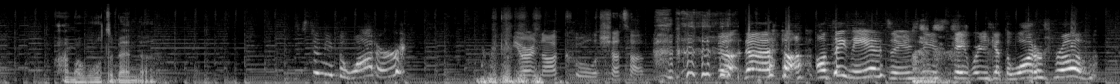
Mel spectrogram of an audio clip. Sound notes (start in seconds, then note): 4.7 chuckles™; 4.7 laughs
